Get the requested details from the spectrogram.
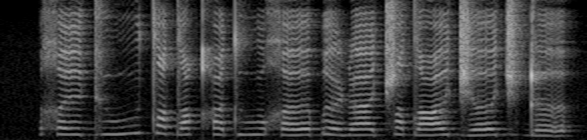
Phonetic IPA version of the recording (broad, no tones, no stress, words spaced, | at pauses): χɛːɡʲuː tɐdˤɐqʰotuː χɐːɓɐːɳaː t͡ʃudˤɐː d͡ʒɐːd͡ʒɐ ɖɐ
